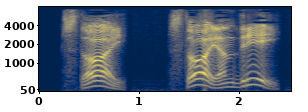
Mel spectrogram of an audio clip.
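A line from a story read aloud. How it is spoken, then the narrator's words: Old man shouting. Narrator (Russian): закричал старик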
